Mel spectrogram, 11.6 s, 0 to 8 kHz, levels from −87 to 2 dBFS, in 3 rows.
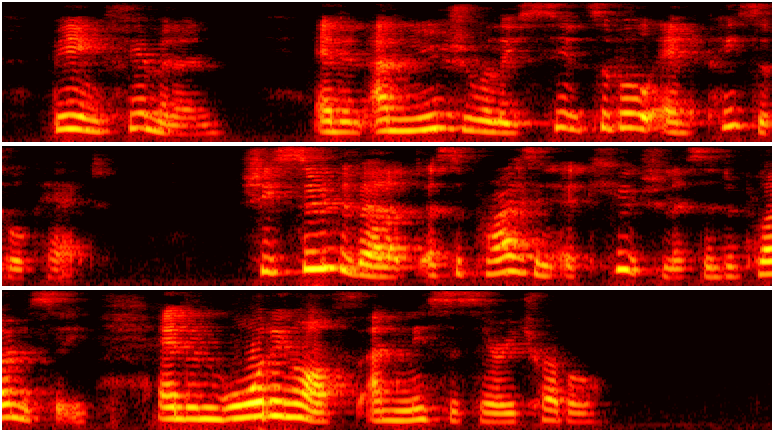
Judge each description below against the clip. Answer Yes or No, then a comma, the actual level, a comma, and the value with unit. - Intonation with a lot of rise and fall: Yes, wide, 6.1 semitones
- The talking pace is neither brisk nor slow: No, slow, 120 wpm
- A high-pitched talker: Yes, high, 245 Hz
